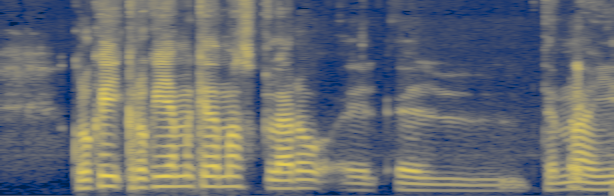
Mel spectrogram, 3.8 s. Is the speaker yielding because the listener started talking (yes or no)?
no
